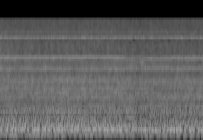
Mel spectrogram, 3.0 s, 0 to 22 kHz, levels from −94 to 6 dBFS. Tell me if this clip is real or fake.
fake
